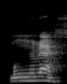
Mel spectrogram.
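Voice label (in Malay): "mengeras", Malay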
